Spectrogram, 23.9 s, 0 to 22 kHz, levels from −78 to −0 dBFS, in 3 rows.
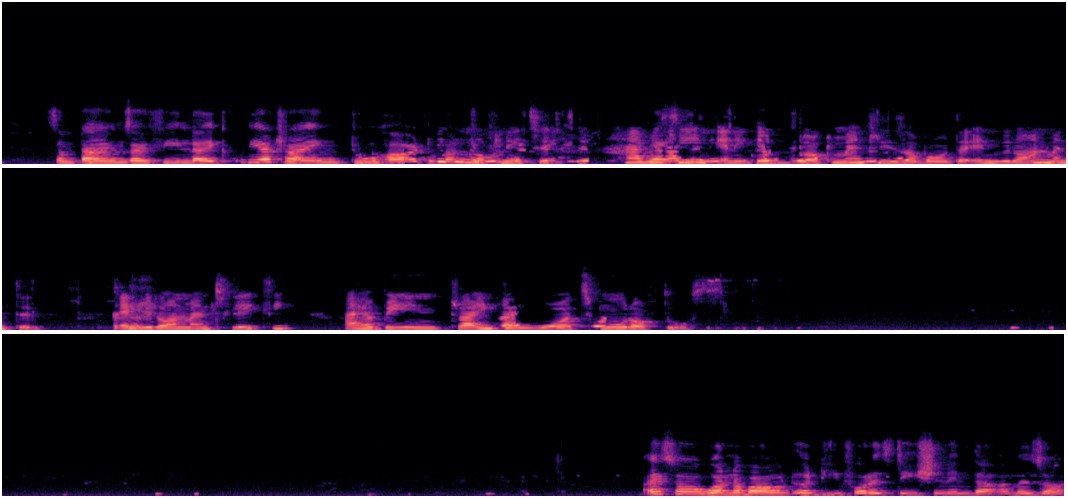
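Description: It's a speech recording from a call, with content stopping at 8 kHz from the microphone processing, and it carries an echo leak: a delayed copy of the voice, around 280 ms behind, comes back at 2.95–6.63 s (about 5 dB under the speech), 8.70–8.75 s (faint), 11.08–13.99 s (about as loud as the speech), 15.82–17.46 s and 19.0–21.11 s (about 20 and 30 dB down). That's likely a loudspeaker-side canceller letting some of its mic pickup through. There's also speech suppressed in double talk, where the talker dips by up to roughly 30 dB across about two seconds within 3.04–6.82 s, plus a brief drop at 11.25–11.31 s, likely as the canceller ducks its own talker along with the loudspeaker echo while they overlap.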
